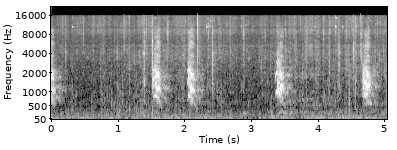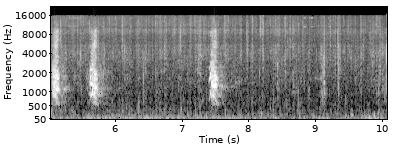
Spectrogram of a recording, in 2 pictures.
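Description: A flock of sheep moving on dirt, with a soft steady shuffle of hooves and about eight short, sharp animal calls spread through it, two and three close together around the middle.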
